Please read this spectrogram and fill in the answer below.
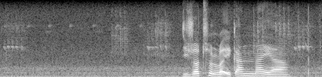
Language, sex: Southern Sotho, female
